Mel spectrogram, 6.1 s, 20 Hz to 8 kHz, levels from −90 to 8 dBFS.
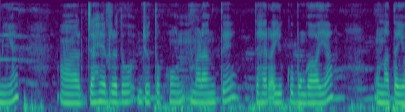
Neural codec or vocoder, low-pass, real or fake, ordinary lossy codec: none; 7.2 kHz; real; none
